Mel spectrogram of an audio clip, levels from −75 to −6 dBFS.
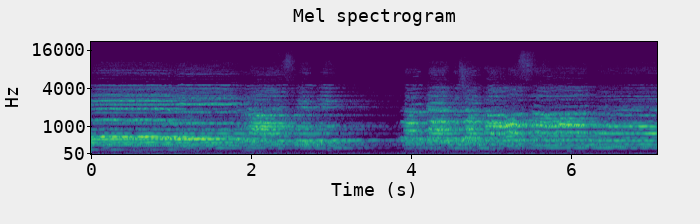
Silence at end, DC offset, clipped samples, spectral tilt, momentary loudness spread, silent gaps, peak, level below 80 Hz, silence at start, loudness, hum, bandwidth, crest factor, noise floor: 0 s; under 0.1%; under 0.1%; -2.5 dB/octave; 11 LU; none; -12 dBFS; -62 dBFS; 0 s; -27 LUFS; none; 16 kHz; 16 dB; -48 dBFS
